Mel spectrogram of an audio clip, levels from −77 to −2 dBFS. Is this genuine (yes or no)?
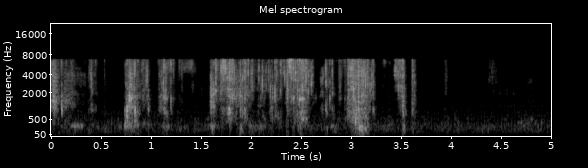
yes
